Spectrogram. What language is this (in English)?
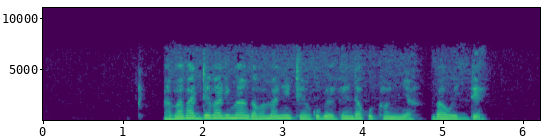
Ganda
